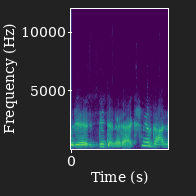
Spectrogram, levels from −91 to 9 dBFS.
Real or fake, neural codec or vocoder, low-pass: fake; codec, 44.1 kHz, 7.8 kbps, Pupu-Codec; 10.8 kHz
